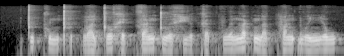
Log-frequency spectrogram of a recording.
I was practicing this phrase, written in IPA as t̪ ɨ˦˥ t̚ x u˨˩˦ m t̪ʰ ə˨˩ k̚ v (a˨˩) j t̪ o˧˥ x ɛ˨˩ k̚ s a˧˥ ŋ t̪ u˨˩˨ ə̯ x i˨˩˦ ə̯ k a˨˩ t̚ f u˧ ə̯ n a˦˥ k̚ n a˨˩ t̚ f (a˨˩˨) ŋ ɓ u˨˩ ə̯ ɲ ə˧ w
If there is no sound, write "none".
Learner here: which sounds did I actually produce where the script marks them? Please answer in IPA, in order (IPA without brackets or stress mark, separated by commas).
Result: a˨˩, a˧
